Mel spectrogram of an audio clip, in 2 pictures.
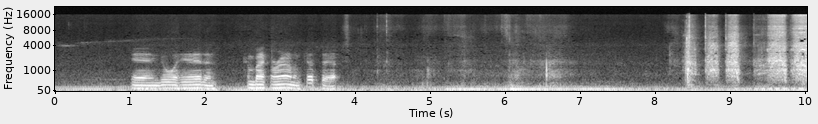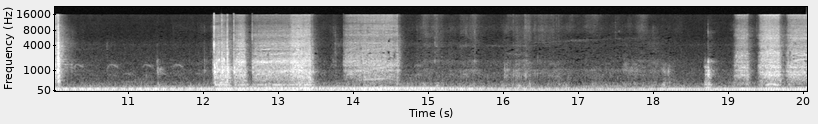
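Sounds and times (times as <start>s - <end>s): cordless drill whining: 8.4s - 10.2s, 12.2s - 14.7s, 19.1s - 20.0s.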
